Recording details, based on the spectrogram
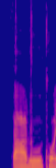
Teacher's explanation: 끝에서 두 번째 오는 모음에, 모음을 강하게 읽습니다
